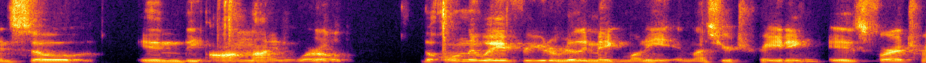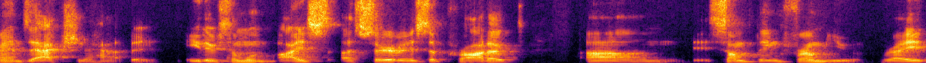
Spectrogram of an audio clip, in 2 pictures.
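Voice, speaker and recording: A man speaks at a moderate pace in a fairly high pitch. He has a plain, everyday voice with ordinary pitch variation. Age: 20s. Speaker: online entrepreneur. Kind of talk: podcast interview.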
